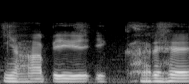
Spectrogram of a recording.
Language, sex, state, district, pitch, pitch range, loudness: Hindi, male, Tripura, West Tripura, 135 Hz, 135-140 Hz, -15 LUFS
